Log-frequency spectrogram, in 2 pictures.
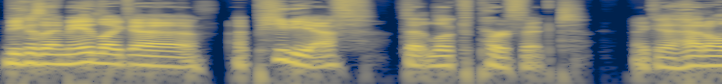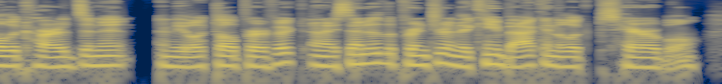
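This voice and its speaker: Gravelly-voiced man in his 30s, indie dev guest, loose rambling delivery, dry close sound. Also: medium pitch, steady tone, quick pace, few pauses, fairly bright tone, dry recording. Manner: rambling, self-correcting, frequent fillers. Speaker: indie game developer guest. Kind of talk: casual interview talk.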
